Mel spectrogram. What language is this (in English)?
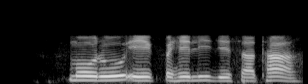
Hindi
